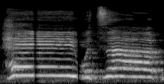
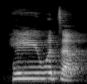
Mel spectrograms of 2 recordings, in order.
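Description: First: The greeting is said aggressively and loudly. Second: The greeting is said in a calmer way.

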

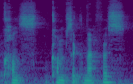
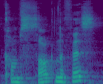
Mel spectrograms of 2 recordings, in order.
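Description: First: The stress falls on the 'na' syllable. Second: The stress falls on the 'og' syllable. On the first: The speaker calls it right. "instead of Comsognathus" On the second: The speaker calls it wrong. "Put the emphasis on the OG rather than the NA"

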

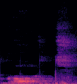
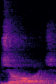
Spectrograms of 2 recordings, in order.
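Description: First: The name begins with a hard G sound. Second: The name begins with a soft J sound. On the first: The speaker calls it wrong. "not Gorge" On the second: The speaker calls it right. "here it's J because it's George"

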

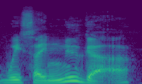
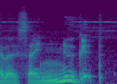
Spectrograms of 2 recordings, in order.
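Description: First: It is said the Australian way. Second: It is said the American way.

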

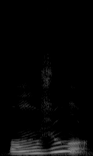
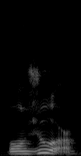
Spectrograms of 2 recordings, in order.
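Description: First: The final R is barely heard. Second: The final R is clearly emphasized. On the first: This is common in southern France. "You don't really hear the R sound very much" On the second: This is common in northern France. "you can emphasize the R much more"

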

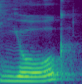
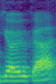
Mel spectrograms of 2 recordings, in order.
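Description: First: The word ends on the g with no vowel after it. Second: The word ends with a vowel sound after the g. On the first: The speaker calls it right. "drop the last A" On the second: The speaker calls it wrong. "it's not yoga"

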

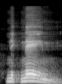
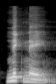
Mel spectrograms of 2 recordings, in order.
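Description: First: The stress is on the second syllable. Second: The stress is on the first syllable. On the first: The speaker calls it wrong. "chứ không phải là âm tiết thứ hai" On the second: The speaker calls it right. "trọng âm rơi vào âm tiết đầu tiên"

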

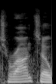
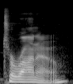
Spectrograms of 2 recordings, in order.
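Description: First: The second T sound is clearly pronounced. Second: The second T sound is dropped. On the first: The speaker calls it wrong. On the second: The speaker calls it right.

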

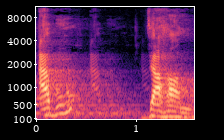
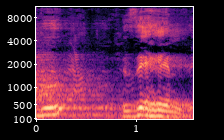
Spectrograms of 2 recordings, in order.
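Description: First: The second word is said with 'a' vowels. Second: The second word is said with 'e' vowels. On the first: The speaker calls it right. "ওনার নাম হলো Abu জাহাল" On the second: The speaker calls it wrong. "আমরা কই আবু জেহেল। এই শব্দটা ভুল।"

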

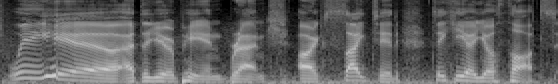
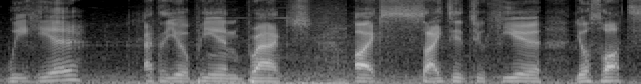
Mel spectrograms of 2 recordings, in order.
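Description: First: It is read without a French accent. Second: It is read in a French accent. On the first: The speaker calls it wrong. "Oh wait, no, it's he's French then" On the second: The speaker calls it right. "That was my best attempt at, at a French accent"

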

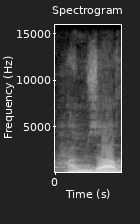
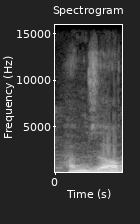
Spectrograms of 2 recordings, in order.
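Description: Both takes have the same delivery.

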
